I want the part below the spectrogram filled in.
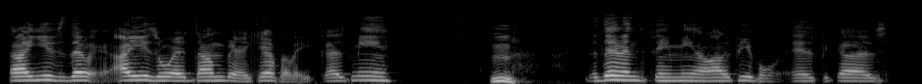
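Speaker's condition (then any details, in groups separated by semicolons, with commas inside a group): Cerebral palsy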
